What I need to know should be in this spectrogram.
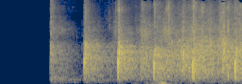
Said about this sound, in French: Je vous demande effectivement de les applaudir.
